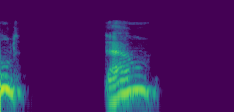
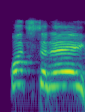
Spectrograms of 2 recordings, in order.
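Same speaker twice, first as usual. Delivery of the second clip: much higher, louder call; cried out; 10 semitones higher, 6 dB louder than usual. Acted. Scrooge calling from the window to a boy, loud and high. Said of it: "cried Scrooge".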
